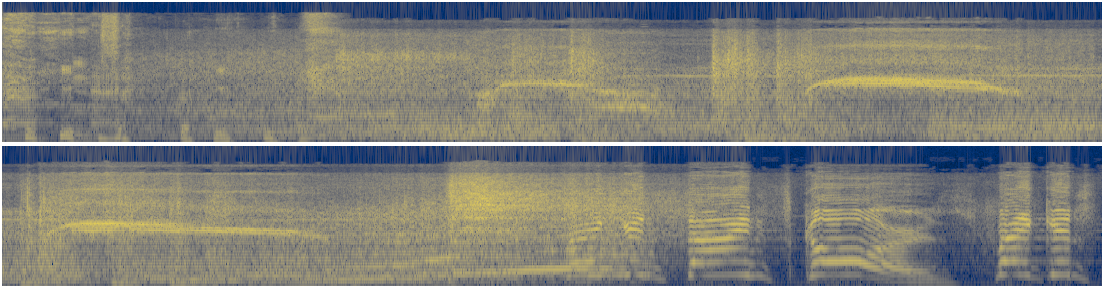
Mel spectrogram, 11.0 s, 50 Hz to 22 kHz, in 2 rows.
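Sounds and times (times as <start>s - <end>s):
person speaking: 0.0s - 1.7s
racing car engines: 0.0s - 8.9s
rising whine: 0.7s - 8.9s
high screeches: 1.6s - 8.9s.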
